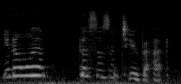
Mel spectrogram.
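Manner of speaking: high, bright relieved surprise; pleasantly surprised. Retold or imitated. On the plane, relaxed, high surprised relief. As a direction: sound amazed it's going fine. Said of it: "I was like".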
